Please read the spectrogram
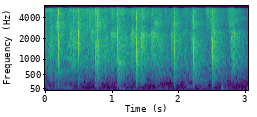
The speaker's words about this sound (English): Let's praise the Lord. Let's give Him a hand clap of praise.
